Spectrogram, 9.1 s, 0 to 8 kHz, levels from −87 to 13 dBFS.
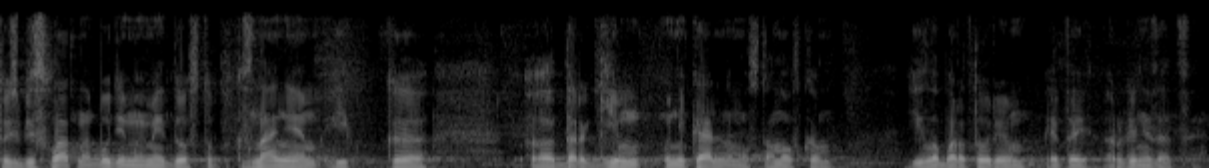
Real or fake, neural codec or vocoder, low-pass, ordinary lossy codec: real; none; 7.2 kHz; none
